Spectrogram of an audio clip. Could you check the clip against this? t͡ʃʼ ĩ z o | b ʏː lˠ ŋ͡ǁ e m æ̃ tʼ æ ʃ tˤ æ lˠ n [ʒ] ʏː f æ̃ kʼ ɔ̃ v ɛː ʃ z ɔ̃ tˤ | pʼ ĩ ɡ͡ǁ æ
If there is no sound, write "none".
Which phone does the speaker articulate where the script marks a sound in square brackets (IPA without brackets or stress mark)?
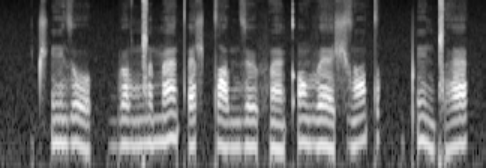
z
